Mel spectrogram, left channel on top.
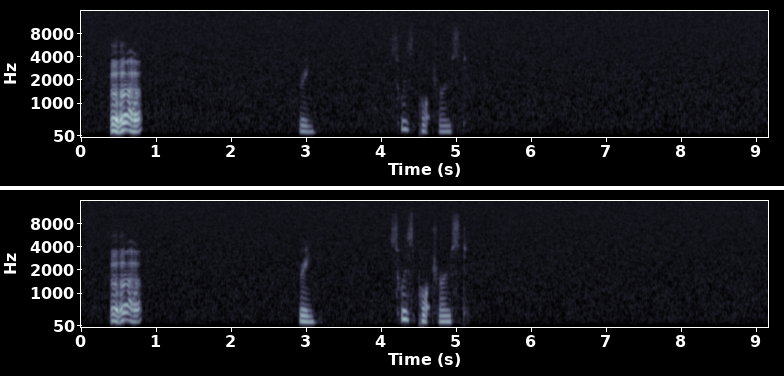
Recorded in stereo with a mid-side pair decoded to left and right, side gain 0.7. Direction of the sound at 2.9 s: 40° right.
